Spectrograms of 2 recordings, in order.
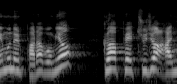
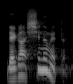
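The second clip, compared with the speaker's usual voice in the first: ordinary talk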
